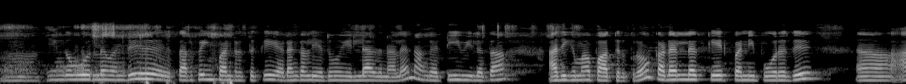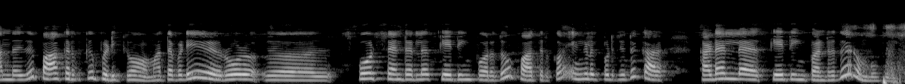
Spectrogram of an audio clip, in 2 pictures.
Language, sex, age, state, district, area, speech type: Tamil, female, 60+, Tamil Nadu, Krishnagiri, rural, spontaneous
